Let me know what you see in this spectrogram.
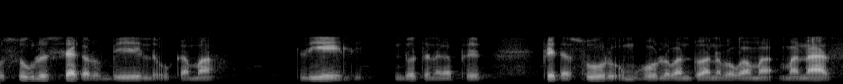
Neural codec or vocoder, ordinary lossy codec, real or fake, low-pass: none; none; real; 3.6 kHz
